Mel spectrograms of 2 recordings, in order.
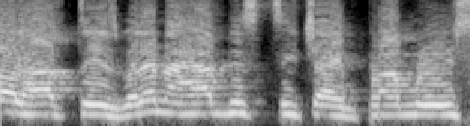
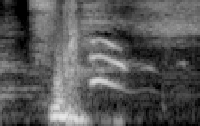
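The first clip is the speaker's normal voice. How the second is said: high burst of laughter; 5 dB quieter than usual. Real, not acted. Laughs at his own prediction list.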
